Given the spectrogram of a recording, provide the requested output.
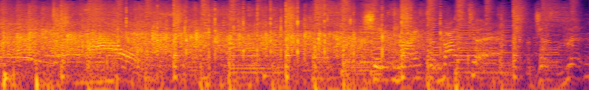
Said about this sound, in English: One more round of applause for our panelists. Thank you all so much for being here.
